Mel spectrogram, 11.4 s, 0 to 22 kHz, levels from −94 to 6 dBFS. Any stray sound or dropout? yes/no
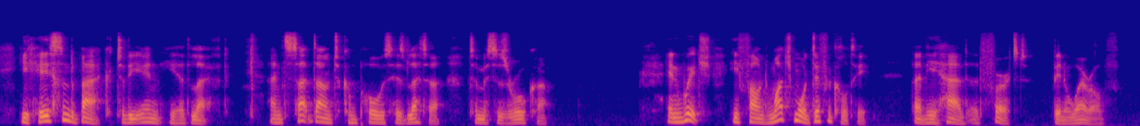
yes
